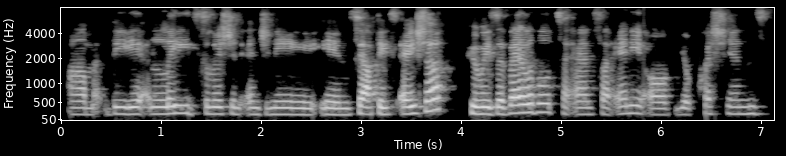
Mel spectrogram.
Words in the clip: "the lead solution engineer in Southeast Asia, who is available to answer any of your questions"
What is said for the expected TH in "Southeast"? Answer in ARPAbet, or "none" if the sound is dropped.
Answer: TH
